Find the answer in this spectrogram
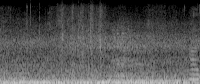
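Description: Steady low outdoor rumble, with a few faint rustles as lettuce leaves are handled.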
